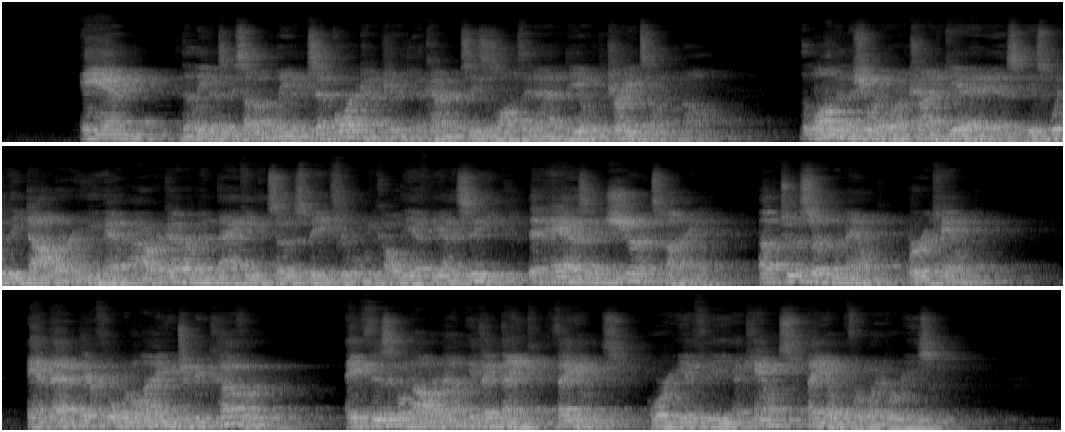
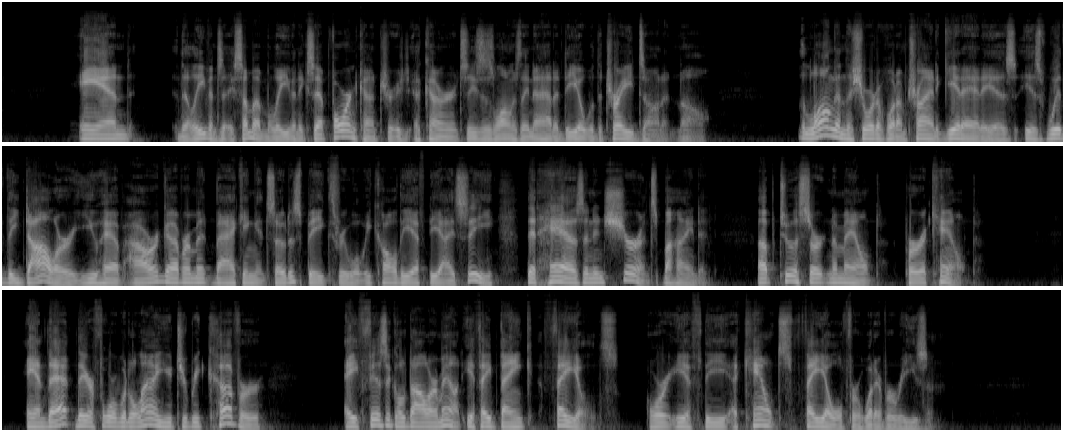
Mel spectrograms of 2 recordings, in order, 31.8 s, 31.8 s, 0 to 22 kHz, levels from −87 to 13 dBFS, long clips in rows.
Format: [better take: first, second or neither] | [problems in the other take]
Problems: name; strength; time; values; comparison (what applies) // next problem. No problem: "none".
second | off-mic speech; far // room echo; strong; dies away in 1.3 s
